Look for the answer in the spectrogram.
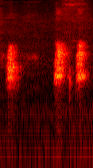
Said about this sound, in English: is my dog giving his opinions on Slumber Party Massacre.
